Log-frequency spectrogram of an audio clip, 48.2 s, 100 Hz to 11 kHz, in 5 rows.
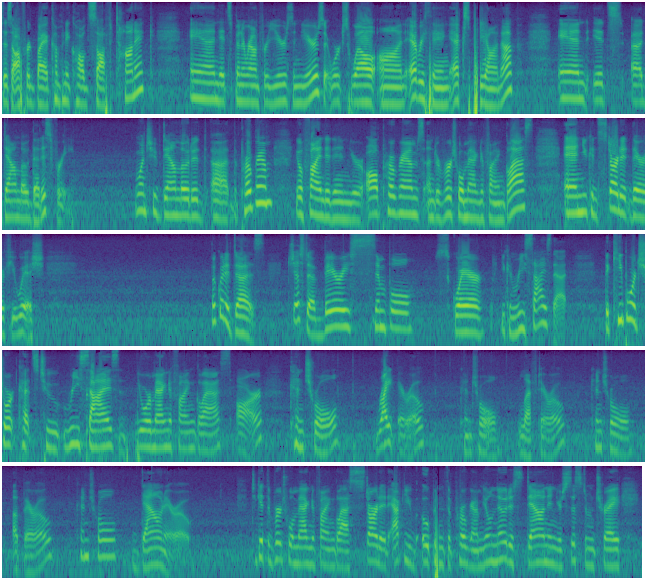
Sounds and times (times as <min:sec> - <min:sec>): Speech: 0:00.0 - 0:07.8, 0:08.4 - 0:10.8, 0:11.6 - 0:19.9, 0:22.4 - 0:34.0, 0:34.6 - 0:41.4, 0:42.3 - 0:47.9.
